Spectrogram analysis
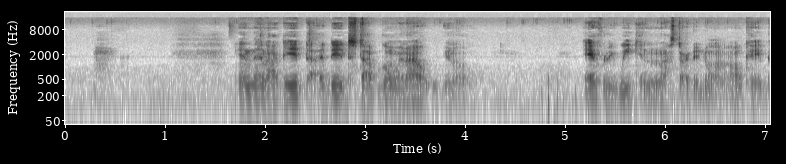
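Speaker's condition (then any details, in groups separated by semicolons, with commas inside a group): No condition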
